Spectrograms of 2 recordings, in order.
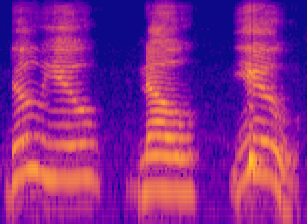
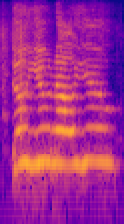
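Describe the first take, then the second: First: Each word drawn out with pauses; slow emphatic question. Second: Pitched way up and held there; pointed high question. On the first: Preacher pressing listeners to know themselves, slow and emphatic. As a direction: spell out DO, YOU, KNOW, YOU slowly, word by word. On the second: Preacher asking listeners if they know themselves, high and pointed. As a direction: ask it high, pressing the listener. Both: Real, not acted.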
